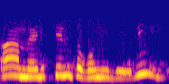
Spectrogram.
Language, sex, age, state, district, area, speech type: Kannada, female, 18-30, Karnataka, Dharwad, urban, conversation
